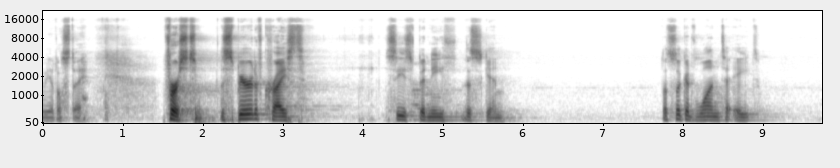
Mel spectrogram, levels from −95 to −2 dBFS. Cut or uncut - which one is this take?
cut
